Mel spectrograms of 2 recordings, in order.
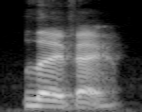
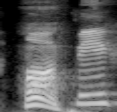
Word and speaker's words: Laufey: And in mythology books in English, it's also Leve. But it looks like Luffy because it's spelled L-A-U-F-E-Y.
